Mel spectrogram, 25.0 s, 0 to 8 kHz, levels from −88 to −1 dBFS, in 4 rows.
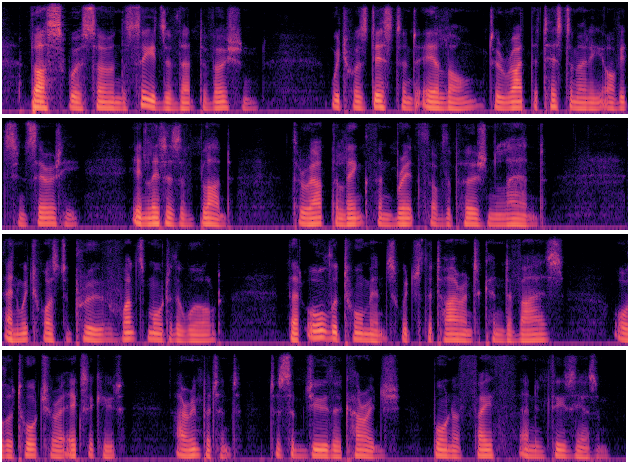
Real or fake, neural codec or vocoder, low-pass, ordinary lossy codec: real; none; 7.2 kHz; Opus, 24 kbps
